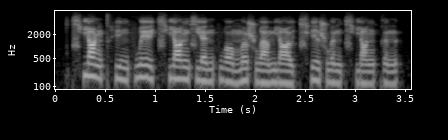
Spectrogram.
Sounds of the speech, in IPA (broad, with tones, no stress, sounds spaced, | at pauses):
t͡ɕʰ j ɑ˥˨ ŋ t̪ʰ i˨˩ ŋ f w e˥˨ ɪ̯ t͡ɕʰ j ɑ˦ ŋ ɕ j ɛ˨˦ n f w ɔ˨˩ m ɤ˥˨ ʂ w ä˨˦ m j ɑ˨˩ ʊ̯ t͡ɕʰ i˥˨ ʂ w ə˨˩ n t͡ɕʰ j ɑ˨˦ ŋ k ə˨˦ n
